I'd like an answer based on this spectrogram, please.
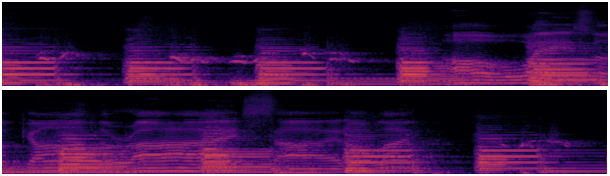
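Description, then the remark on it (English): A jaunty tune is whistled in short melodic phrases over a full, steady musical accompaniment, with the whistle riding clearly on top at moderate volume. “Just push your lips and whistle, that's the key.”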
